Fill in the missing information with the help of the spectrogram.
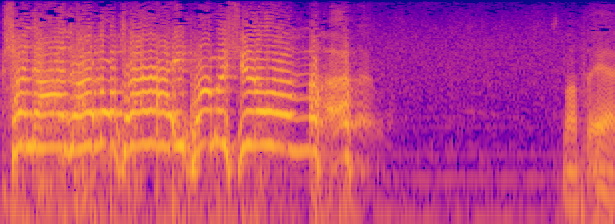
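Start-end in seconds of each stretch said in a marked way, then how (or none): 0.0-2.8 frenzied put-on gibberish, much higher. Mocking someone worked into a sweat speaking nonsense, frenzied mock gibberish. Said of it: "somebody getting all wild-eyed, working up a sweat".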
